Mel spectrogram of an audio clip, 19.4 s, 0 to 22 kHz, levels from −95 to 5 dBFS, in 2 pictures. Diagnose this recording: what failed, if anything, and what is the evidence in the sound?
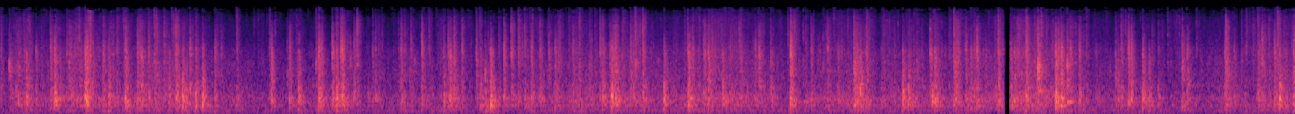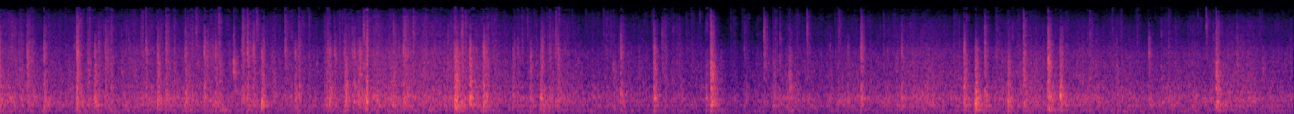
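The fault lies in the compressed stream: damaged data in a compressed stream, with corrupted bytes reaching the decoder. At 0.67 to 0.72 s, 7.54 to 7.60 s and 12.44 to 12.49 s the recording of everyday sounds breaks for about 50 ms each time. The decoder cannot parse the bad frames, loses sync and scans forward for the next valid frame header, so each spot is a brief disruption in the sound rather than gradual degradation.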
